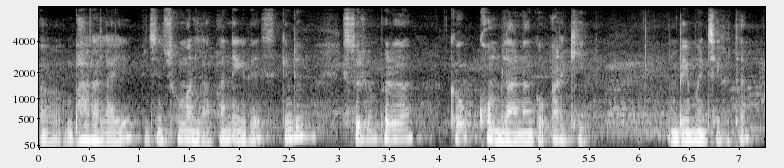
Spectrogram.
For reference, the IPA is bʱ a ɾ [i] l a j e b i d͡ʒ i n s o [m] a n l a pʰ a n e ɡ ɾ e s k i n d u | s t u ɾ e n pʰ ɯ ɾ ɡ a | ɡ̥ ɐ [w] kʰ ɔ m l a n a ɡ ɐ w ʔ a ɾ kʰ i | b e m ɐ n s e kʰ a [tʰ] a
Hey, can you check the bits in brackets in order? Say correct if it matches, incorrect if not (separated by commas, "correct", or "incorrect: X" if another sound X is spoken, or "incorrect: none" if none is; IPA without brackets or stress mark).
incorrect: a, correct, correct, correct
